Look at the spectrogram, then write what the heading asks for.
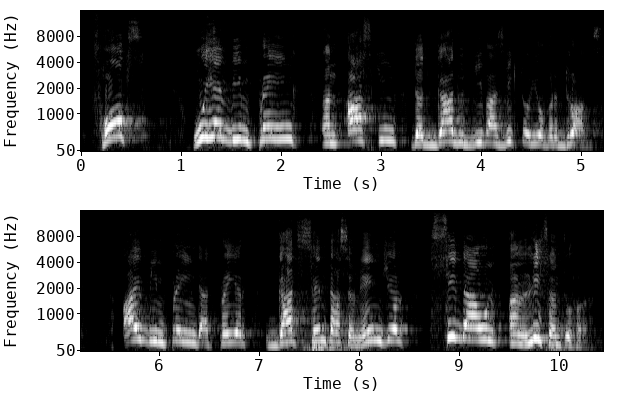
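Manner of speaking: loud, high rallying call to the gang; excited announcement. Retold or imitated. Biker leader announcing to his eleven friends, loud and jubilant. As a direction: proclaim it like big news to the room.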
